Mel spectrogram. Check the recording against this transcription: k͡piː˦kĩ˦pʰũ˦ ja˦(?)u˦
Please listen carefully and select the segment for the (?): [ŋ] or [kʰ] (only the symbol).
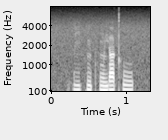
kʰ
